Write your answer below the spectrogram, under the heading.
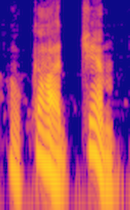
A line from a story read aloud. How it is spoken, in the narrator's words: she gasped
